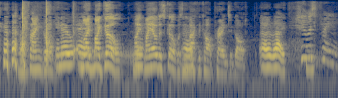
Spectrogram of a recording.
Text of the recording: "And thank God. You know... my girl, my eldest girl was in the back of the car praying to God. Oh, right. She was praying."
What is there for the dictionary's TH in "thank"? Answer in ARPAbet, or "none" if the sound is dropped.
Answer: TH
